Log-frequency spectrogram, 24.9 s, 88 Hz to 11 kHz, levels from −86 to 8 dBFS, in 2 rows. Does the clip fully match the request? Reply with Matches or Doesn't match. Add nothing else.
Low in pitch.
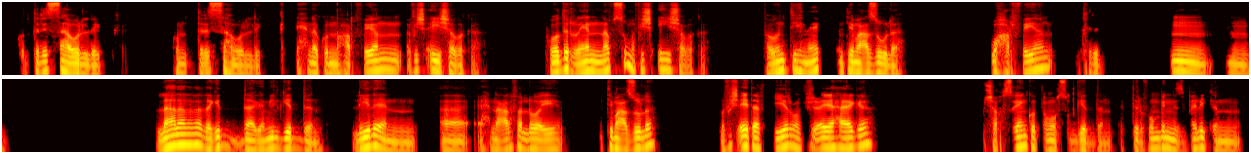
Matches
